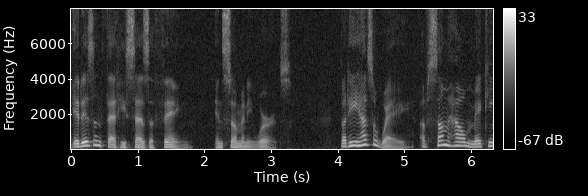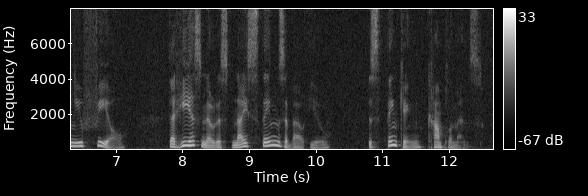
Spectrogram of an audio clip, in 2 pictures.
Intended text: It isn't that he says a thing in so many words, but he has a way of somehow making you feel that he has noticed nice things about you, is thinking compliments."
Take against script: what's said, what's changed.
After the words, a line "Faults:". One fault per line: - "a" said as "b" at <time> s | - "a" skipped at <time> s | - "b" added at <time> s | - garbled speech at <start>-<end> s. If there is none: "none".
It isn't that he says a thing in so many words, but he has a way of somehow making you feel that he has noticed nice things about you, is thinking compliments."
Faults:
none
